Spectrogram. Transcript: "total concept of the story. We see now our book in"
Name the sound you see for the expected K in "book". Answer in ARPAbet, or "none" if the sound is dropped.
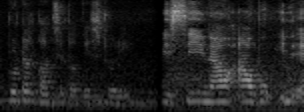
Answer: none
